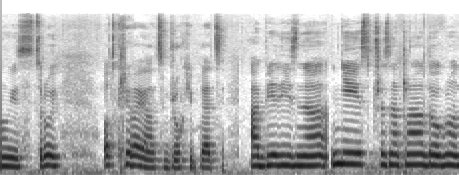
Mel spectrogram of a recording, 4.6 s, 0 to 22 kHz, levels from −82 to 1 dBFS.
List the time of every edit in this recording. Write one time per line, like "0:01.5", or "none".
0:02.3
0:03.3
